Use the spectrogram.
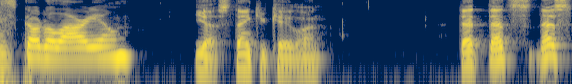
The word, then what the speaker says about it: Scodelario: You have Kea, I'm not even going to try to pronounce her last name. Scodelario.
